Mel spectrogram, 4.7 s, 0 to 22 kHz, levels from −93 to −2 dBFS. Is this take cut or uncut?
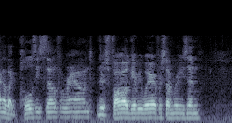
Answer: cut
